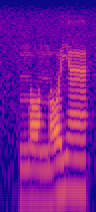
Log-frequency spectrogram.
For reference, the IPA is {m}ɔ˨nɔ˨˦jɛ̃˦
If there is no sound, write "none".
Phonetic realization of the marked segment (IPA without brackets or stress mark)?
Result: n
